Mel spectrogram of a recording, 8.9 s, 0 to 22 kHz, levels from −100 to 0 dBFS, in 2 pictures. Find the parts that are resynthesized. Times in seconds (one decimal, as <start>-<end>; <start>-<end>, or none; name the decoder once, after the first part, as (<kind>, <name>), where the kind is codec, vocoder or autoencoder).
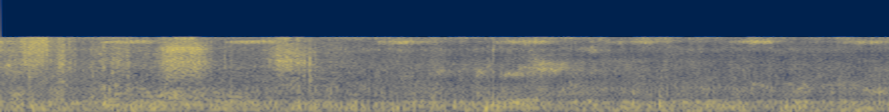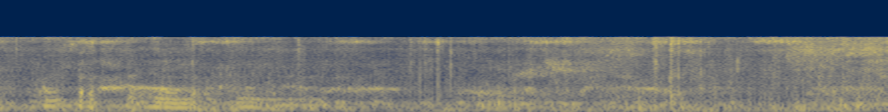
0.0-0.5 (codec, HILCodec); 1.8-8.9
